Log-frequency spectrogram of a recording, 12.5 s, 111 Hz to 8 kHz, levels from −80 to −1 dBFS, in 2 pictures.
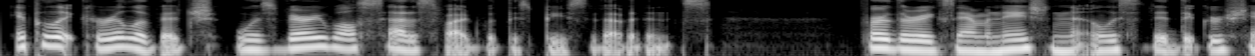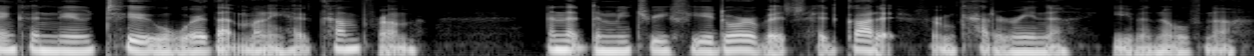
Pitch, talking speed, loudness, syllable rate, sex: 185 Hz, 165 wpm, -19 LUFS, 6.3 syllables/s, female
